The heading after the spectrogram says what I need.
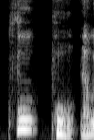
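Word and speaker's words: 久保: 그래서 성 같은 경우는 이제 올해 구하고 지키보가 합쳐진 한자예요. 그래서 구보라고 읽어요. 그래서 음독으로인 거 알 수 있죠.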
